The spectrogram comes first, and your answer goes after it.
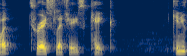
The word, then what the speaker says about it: tres leches: And we don't call it trese leches. We call it t leches cake.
